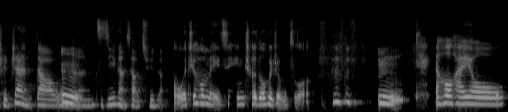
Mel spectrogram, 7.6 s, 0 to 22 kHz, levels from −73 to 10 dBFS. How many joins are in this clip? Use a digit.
1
